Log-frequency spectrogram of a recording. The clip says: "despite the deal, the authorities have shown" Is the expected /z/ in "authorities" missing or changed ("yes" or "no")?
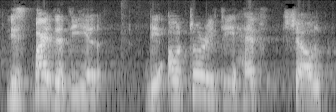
yes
